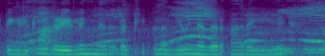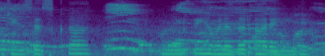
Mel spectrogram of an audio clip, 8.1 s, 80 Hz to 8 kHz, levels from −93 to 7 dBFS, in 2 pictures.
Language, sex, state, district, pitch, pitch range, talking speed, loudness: Hindi, female, Chhattisgarh, Kabirdham, 215 Hz, 205-225 Hz, 135 wpm, -35 LUFS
